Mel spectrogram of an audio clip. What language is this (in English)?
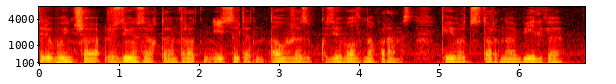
Kazakh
